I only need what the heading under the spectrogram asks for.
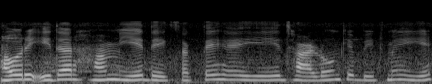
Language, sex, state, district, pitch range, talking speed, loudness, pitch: Hindi, female, Bihar, Gopalganj, 195-220 Hz, 195 wpm, -25 LUFS, 205 Hz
